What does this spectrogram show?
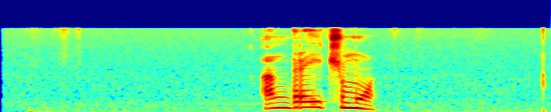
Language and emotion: Russian, neutral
